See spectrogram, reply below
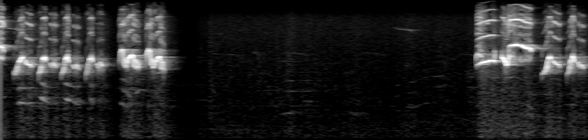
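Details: Orange-headed thrush, a captive songbird, in a loud, lively burst of rapid varied whistled phrases with chattering notes, a pause of about three seconds, then another bright jumbled burst.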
